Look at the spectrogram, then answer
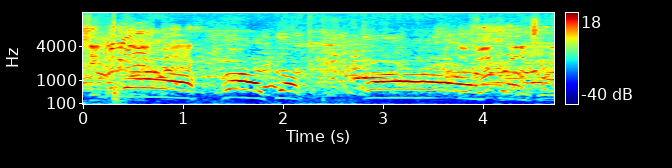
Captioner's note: Ric wailing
